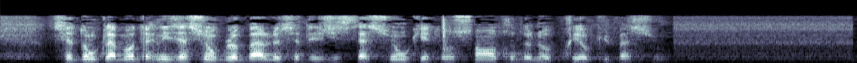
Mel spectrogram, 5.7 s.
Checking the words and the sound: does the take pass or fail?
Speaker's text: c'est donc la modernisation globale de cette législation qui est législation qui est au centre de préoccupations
fail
